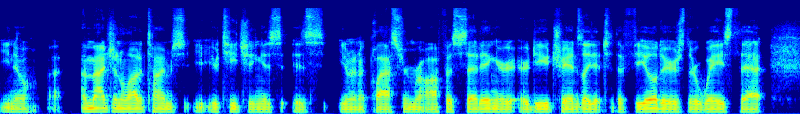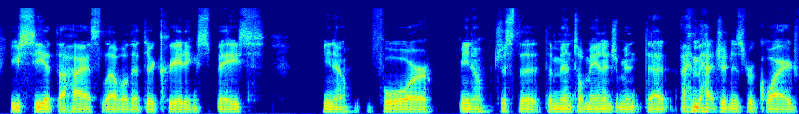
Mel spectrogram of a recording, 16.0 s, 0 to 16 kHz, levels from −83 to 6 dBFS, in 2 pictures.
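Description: No technical faults are audible.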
